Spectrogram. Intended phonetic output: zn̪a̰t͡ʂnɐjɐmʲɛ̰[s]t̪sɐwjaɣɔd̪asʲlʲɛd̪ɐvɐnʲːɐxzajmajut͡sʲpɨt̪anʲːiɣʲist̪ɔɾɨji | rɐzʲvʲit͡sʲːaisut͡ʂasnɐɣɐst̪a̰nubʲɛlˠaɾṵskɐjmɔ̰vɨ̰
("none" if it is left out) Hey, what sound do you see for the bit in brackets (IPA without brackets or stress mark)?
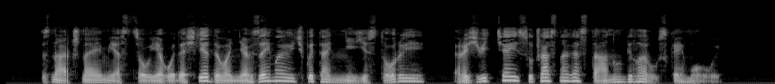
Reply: s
